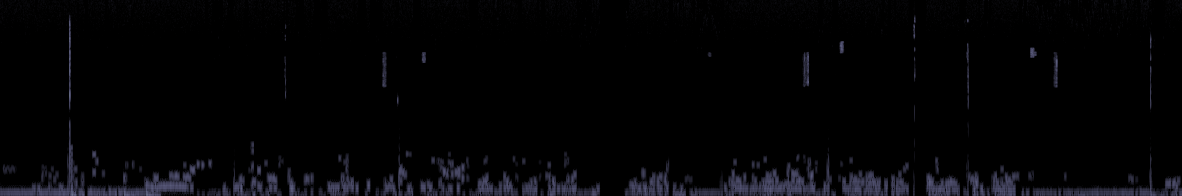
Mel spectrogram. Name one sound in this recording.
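A man speaks calmly through a microphone in a room.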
